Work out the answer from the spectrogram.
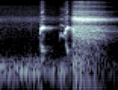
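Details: Red-whiskered bulbul singing in the morning during voice training, aiming for the old-forest double note; a short whistled phrase rising to a loud sustained high note, with faint low background rumble.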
